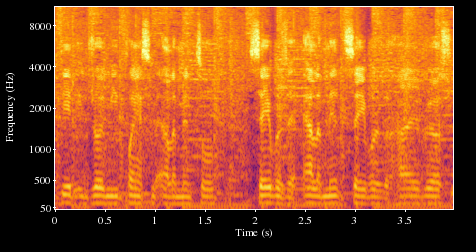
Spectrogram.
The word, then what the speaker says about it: Elementsabers: Hope you guys did enjoy me playing some Elementsabers or Elementsabers or however else you pronounce it. But yeah, man, what is it? Elementsabers? It's Elementsabers.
